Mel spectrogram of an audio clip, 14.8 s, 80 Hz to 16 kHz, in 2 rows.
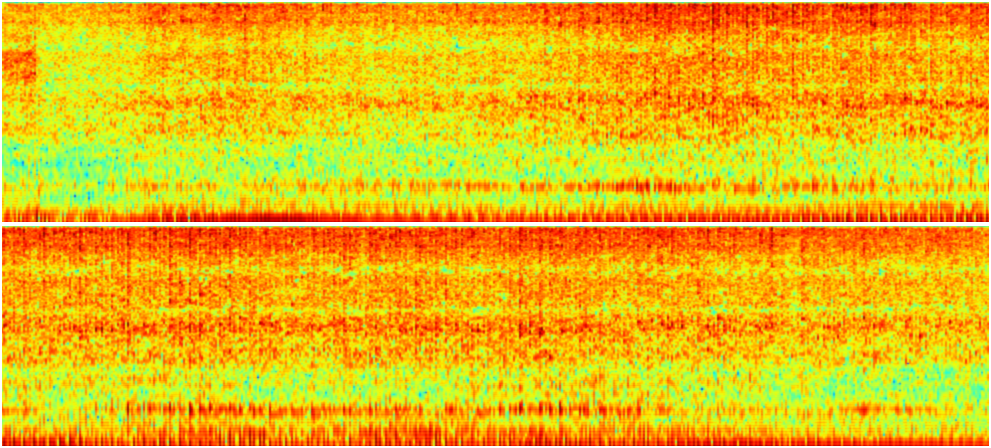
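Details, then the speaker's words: Mitsubishi Eclipse GSX 4G63 first start after starter plate replacement, vacuum line plugged: deep idle hunts and stumbles, running rough and very rich; owner plans to lower fuel pressure and suspects a boost leak. "She's running on her own, guys. A little rough idle, but really rich. That's really rich."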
